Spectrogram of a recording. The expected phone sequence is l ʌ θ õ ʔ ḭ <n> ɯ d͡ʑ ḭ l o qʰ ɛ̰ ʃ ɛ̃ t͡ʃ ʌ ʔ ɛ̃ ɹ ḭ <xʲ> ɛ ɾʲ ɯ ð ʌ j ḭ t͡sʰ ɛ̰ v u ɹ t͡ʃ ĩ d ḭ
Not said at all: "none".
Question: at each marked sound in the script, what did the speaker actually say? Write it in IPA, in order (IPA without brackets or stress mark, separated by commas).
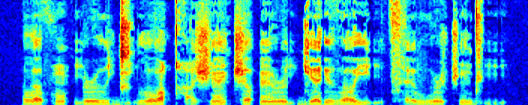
ɹ, ɡʲ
